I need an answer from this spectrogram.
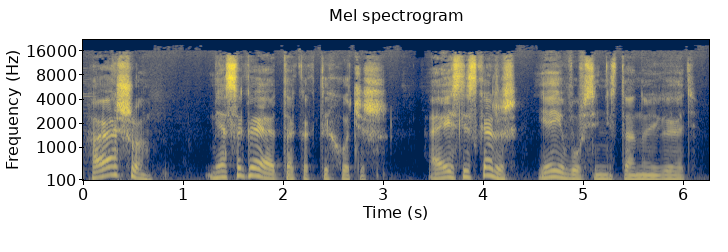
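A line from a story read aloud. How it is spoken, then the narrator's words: Gloomy. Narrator (Russian): тот мрачно сказал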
